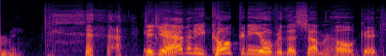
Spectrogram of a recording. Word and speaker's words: Kokanee: four seasons for me did you have any Kokanee over the summer oh good yes Ross we've talked about this Rick it's prevent it's pronounced kokani Actually I don't even know is that what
